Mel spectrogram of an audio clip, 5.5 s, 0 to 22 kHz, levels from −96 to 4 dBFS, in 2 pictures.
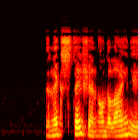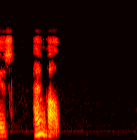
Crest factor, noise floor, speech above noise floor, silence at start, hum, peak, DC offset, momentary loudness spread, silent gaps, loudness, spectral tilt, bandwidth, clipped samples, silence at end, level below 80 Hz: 20 dB; -85 dBFS; 59 dB; 0.95 s; none; -10 dBFS; under 0.1%; 11 LU; none; -27 LUFS; -4 dB/octave; 10 kHz; under 0.1%; 1.6 s; -74 dBFS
